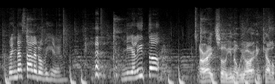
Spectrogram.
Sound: speaks Spanish

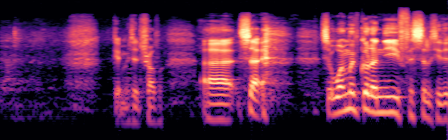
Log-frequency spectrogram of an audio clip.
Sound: laughter

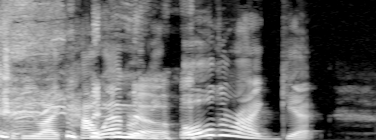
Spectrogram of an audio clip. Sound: laughter

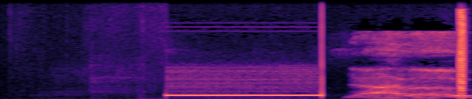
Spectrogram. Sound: phone rings

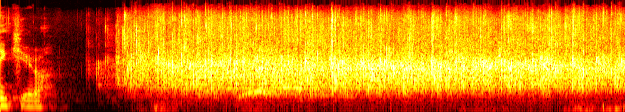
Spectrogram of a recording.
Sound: audience cheers applauds

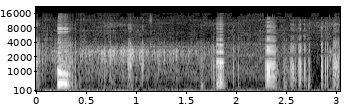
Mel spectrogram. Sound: static buzz

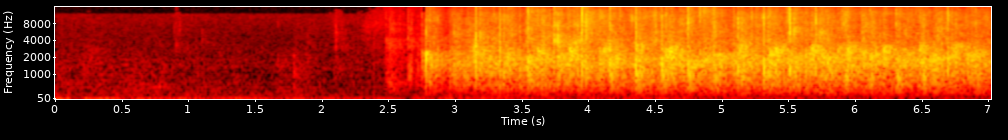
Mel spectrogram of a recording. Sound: applause

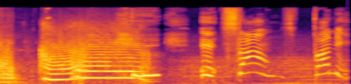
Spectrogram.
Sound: giggles

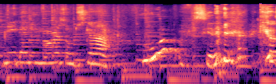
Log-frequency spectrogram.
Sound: yelling

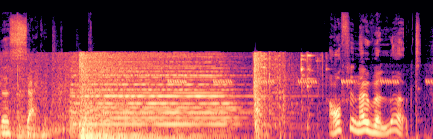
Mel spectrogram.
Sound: drum roll; crickets chirping

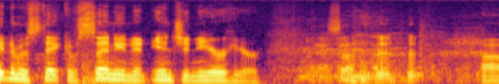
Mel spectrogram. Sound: laughter

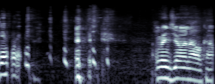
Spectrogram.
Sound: both chuckle

